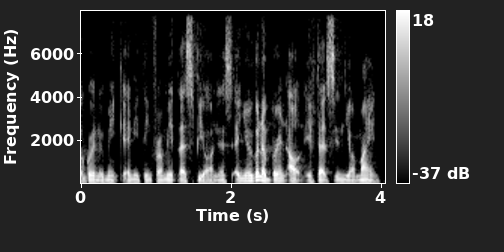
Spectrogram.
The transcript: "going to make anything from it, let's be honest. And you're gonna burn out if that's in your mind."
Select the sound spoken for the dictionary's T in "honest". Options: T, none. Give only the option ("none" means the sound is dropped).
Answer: T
